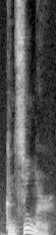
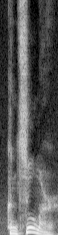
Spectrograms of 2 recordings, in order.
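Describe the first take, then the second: No difference in how they are said.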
